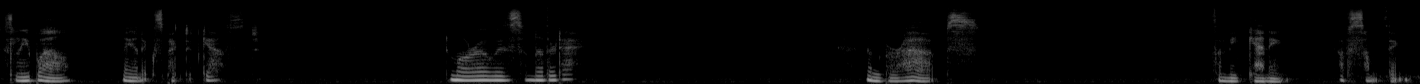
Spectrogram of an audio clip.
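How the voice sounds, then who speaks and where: A woman playing a possessive lamia in an intimate roleplay audio drama, tenderly nursing in a breathy, half-whispered, seductive murmur with veiled menace. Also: lowish voice, steady tone, warm tone, no room sound, full character voice. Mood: tender, intrigued. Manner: slow, soothing, seductive murmur.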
